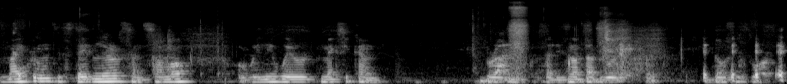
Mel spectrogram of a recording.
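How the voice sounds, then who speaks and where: With a Spanish accent, the speaker goes at a fairly slow pace with long, frequent pauses against noticeable background noise. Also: man, medium pitch for a man, fairly even intonation. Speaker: comic artist. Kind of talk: casual chat. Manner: halting.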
